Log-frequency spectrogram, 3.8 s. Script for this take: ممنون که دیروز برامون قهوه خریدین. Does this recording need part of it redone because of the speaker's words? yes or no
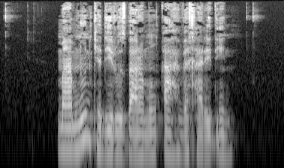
no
